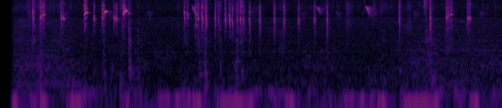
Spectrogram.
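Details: Yellow-bellied warbler in full voice, calling to its rival: short, thin, high-pitched notes scattered through the clip, mixed with sharp clicking taps over a steady low hum.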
